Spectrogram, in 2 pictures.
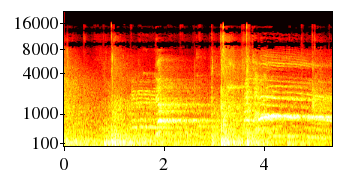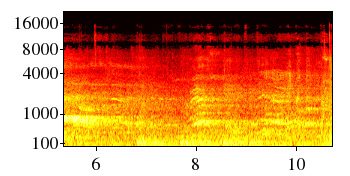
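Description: Volleyball rally: sharp smacks of the ball being hit, about a second in and twice more around three to four seconds in, with players shouting calls. The sounds echo in a large gym hall.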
